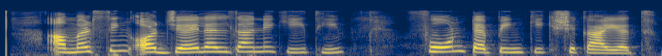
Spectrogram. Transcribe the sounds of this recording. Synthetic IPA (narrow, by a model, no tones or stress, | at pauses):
ɐ̰məɾsɪ̃ŋɡɔ̰ːɾd͡ʒɛːlɐlt̪anekiːt̪ʰiː | foːnʈɛːpɪ̃ŋɡkiʃɪkaːjət̪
